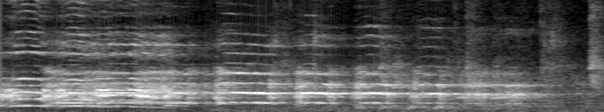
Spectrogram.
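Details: Kokok Balenggek rooster, put out in the sun, crowing in a long, wavering, multi-step tone that slowly fades amid background noise.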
